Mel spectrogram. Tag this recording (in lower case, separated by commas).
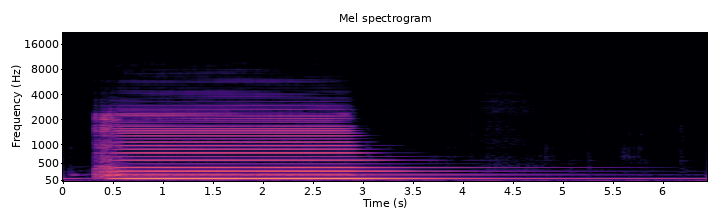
music, musical instrument, bowed string instrument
